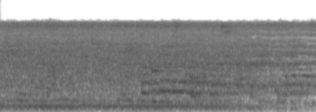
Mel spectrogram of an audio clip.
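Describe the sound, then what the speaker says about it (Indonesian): Pasar Senen railway station in Jakarta, with trains parked at the platforms: a steady rumble and hum of rail equipment plus faint metallic squeals, moderately distant and continuous, with background station noise. "Dan ini kondisi yang ada di stasiun"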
